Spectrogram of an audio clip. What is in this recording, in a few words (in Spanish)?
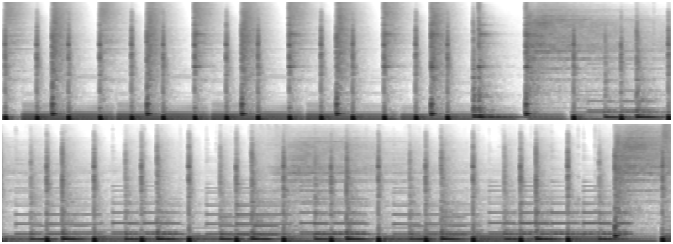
bateria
